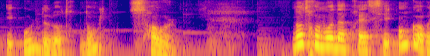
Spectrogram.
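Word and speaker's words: 서울: le U on sait pas trop comment les prononcer mais en coréen c'est bien sa d'un côté et ou de l'autre donc Saou notre mot d'après c'est encore une ville sud-coréenne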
